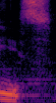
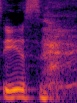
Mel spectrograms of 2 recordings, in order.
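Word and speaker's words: Ys: Yis franchise. I think that's how you pronounce it. Is it Yis? It's just spelled Y-S, but I've only ever heard it pronounced Yis. – I think it is Yis, but I'm not sure.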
